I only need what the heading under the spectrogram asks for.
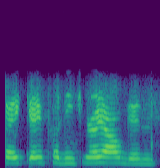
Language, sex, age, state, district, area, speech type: Manipuri, female, 18-30, Manipur, Senapati, urban, conversation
